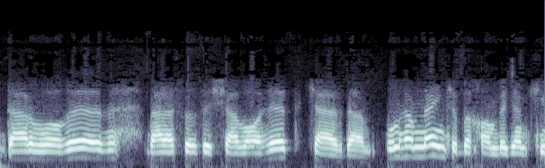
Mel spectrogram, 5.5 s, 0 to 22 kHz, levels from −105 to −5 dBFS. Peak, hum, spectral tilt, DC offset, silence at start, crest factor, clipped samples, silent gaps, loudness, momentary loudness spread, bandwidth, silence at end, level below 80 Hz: -2 dBFS; none; -8.5 dB/octave; under 0.1%; 0 s; 14 dB; under 0.1%; none; -15 LUFS; 5 LU; 3.7 kHz; 0 s; -62 dBFS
